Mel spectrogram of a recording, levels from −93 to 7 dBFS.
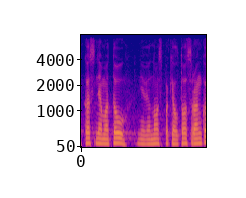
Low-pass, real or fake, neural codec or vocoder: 7.2 kHz; real; none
